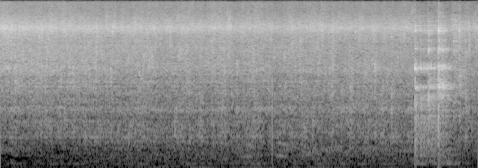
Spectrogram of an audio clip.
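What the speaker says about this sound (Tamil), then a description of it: "வெங்காயம் வந்து நல்லா வதங்கணும்" Small onions and slit green chilies sautéing in a pan, a constant close hiss of frying oil with a brief burst of stirring clatter near the end, no voices.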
